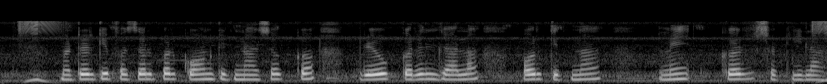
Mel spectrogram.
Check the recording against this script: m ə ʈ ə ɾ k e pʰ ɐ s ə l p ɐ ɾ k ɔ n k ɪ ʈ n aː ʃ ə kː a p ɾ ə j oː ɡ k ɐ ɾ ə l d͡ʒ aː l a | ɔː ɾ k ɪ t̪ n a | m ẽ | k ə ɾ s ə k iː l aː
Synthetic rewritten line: m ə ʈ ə ɾ k e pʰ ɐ s ə l p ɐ ɾ k ɔː n k ɪ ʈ n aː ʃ ə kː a p ɾ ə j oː ɡ k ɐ ɾ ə l d͡ʒ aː l a | ɔː ɾ k ɪ t̪ n a | m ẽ | k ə ɾ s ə k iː l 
